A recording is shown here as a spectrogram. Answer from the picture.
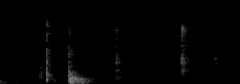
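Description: Four faint, short clicks and taps, spaced unevenly through two seconds, from small plastic toys (a plastic clip and a toy ball) being handled and set down.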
